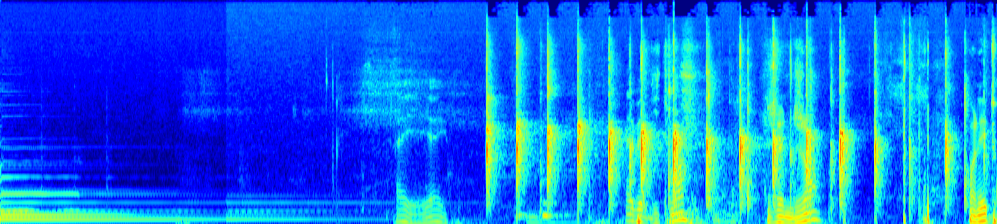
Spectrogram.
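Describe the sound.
A held musical chord of a song rings out and fades, then a few people break into scattered clapping for several seconds while voices chatter over it.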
